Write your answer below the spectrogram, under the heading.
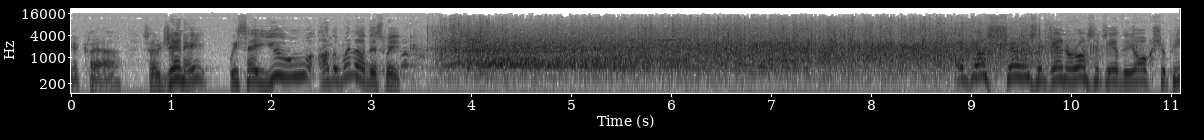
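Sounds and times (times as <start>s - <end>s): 
speech: 0.0s - 3.7s, 8.9s - 11.0s
audience applause: 3.6s - 10.6s.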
